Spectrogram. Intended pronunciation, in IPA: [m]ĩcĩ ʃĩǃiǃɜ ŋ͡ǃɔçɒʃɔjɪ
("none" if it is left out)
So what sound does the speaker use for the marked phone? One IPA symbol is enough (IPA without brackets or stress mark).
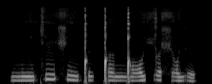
m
